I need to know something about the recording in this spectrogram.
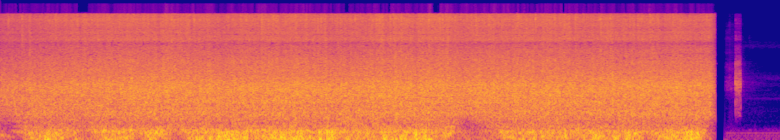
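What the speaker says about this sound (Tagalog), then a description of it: "lakas na naman ng ulan" Heavy rain pours steadily in a dense, loud hiss with low rumbles underneath, then cuts off abruptly near the end.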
